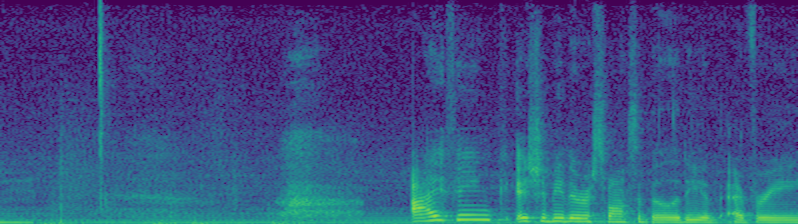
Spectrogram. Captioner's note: sighs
